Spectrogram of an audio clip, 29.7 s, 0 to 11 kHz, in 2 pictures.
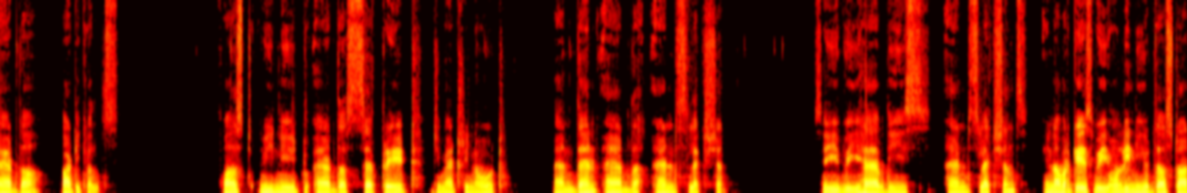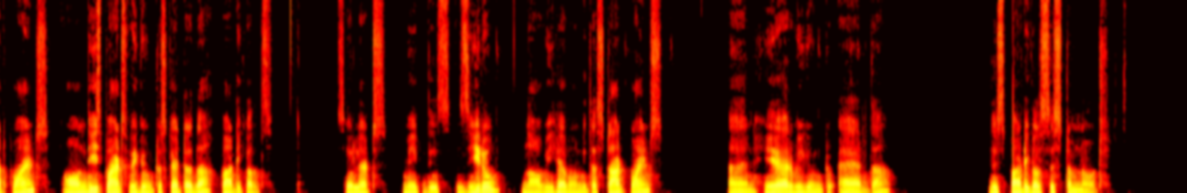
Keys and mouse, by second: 0.6 middle click, 2.3-6.0 drag, 6.3 middle click, 6.5 shift+a, 9.5 ctrl+shift+x, 9.6 ctrl+shift+click, 10.4 ctrl+shift+click, 11.4 click, 18.8 click, 19.9-21.0 drag, 21.6 drag, 22.6-23.1 drag, 23.8 ctrl+shift+click, 24.2 click, 25.6 x, 26.2-29.6 drag.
